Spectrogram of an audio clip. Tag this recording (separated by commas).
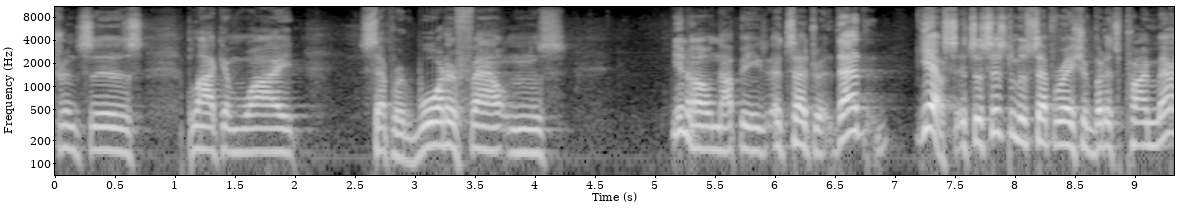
Speech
